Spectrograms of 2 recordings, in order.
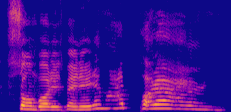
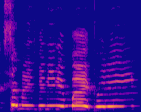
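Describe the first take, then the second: First: It is said in a great big voice. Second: It is said in a small sweet voice.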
